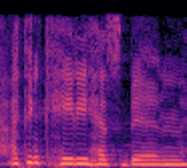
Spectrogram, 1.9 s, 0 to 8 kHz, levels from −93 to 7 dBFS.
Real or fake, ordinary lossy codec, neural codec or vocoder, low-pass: real; MP3, 64 kbps; none; 7.2 kHz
